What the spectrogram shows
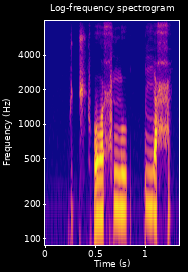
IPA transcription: t͡ʃʼ o ħ n̪ u k͡p i ħ

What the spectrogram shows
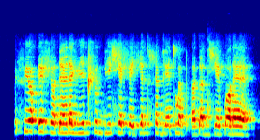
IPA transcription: fʲ ɔ ʔ e ʃ ɤ ɗ ɛ ɾ ɛ vʲ ɛ d ʃ u d bʲ e ɕ ɛ ʃ e ç ə d ɬ ə ɡ e t w ə pʼ ʌ ɗ ʌ d ɕ e ɓ ɔ ɾ ɛ

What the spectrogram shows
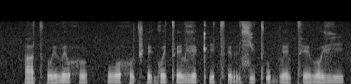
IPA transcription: a˨ t͡sʼ ʊ˨˦ ɪ̯ ð ɪ˦ ʊ̯ h ʊ˧ | β o˧ h o˨ t͡ʃʼ e˧ ɡ o˦ ɪ̯ tʼ e˧ l ɣ e˦ kʼ i˧ t͡sʼ ɪ˧ r ɕ i˧ tʼ u˦ b l e˨˦ l tʰ e˧ ð o˦ ɪ̯ ɣ i˦

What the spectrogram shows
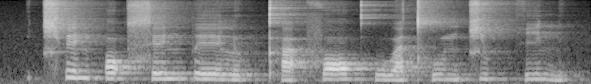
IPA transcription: t͡ɕʰ e˥˩ n ʔ ɔ˦˥ ʔ s e˦˥ n p eː˧ l ɯ˨˩ k̚ pʰ a˨˩ ʔ f ɔː˦˥ kʰ w u˩˦ a̯ tʰ u˧ n t͡ɕ ɯ˦˥ k̚ h i˥˩ n

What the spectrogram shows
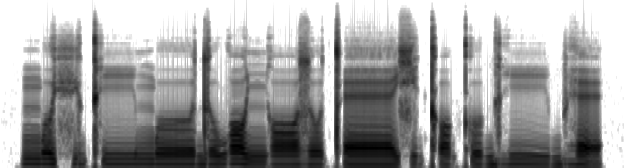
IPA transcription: m ʊ fʲ ʊ kʼ iː m ʊː d ʊ w ɔ ɲ ɔː z o tʼ ɛː ɕ e kʼ ɔ kʼ ʊ ɡʱ iː bʱ ɛ

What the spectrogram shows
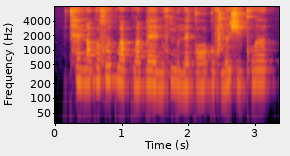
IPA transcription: t̪ʰ ɛ˧˩ n̪ ɑ˨˥ ɡʷ ɛ˨˥ χʷ əː˦ kʷ ɑ˧˩ kʷ ɑ˨˥ b ɛː˧˩ n̪ ɪ˨˥ xʷ ŋ ə˧˩ n̪ ɛ˨˥ ɡ ɔː˨˥ ɡ ɔ˧˩ xʷ n ɘː˦ ç i˨˥ kʷʼ əː˦

